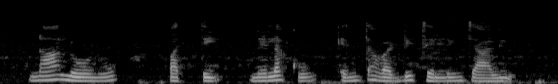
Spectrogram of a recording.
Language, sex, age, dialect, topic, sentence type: Telugu, female, 25-30, Telangana, banking, question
